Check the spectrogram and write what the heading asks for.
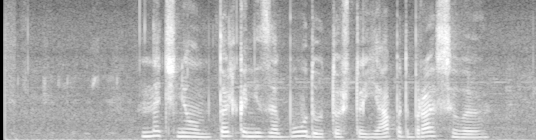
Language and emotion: Russian, neutral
